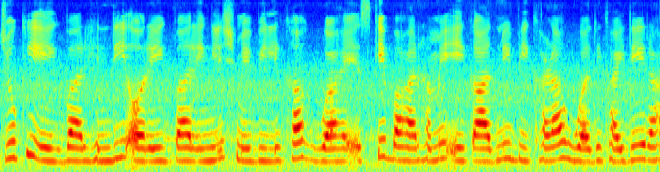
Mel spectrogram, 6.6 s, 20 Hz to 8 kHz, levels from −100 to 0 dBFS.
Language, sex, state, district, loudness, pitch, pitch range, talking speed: Hindi, female, Uttar Pradesh, Ghazipur, -16 LUFS, 230 Hz, 225-250 Hz, 225 wpm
